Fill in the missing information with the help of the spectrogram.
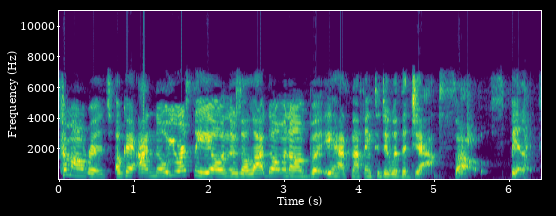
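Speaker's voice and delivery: low-pitched imitation of coaxing. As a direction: lightly act out coaxing him to open up. Acting Caroline coaxing Rich.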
